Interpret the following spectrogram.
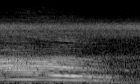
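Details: A tiger at Louisville Zoo in spring 2021 gives a deep, drawn-out roar that slides gently downward in pitch.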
